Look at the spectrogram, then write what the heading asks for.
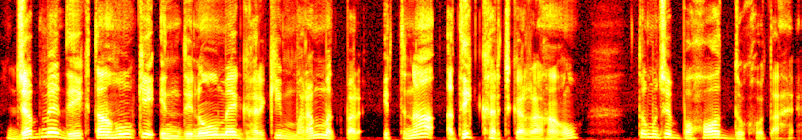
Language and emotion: Hindi, sad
